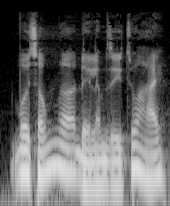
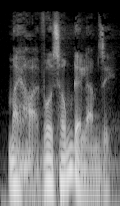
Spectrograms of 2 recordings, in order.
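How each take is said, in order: First: Said in the usual way. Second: Low, fast, menacing question; intimidating snap. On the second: A narrator's reading. Cousin challenging Nam over his question, low intimidating snap. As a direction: throw the question back as a threat. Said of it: "nói bằng giọng nạt nộ".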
